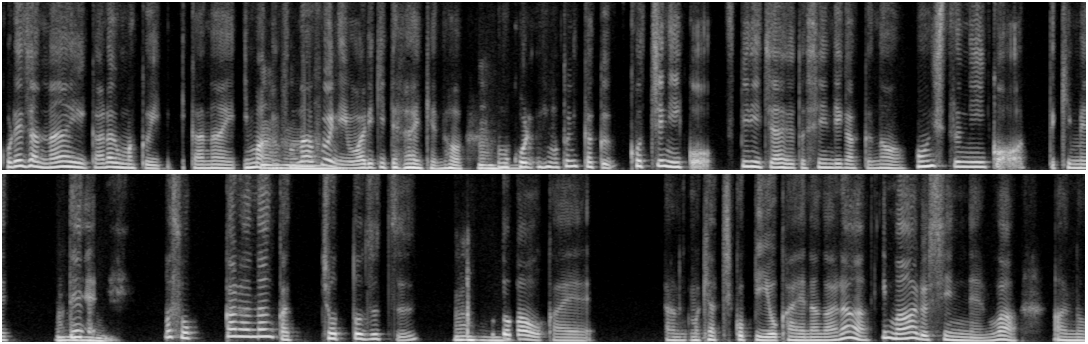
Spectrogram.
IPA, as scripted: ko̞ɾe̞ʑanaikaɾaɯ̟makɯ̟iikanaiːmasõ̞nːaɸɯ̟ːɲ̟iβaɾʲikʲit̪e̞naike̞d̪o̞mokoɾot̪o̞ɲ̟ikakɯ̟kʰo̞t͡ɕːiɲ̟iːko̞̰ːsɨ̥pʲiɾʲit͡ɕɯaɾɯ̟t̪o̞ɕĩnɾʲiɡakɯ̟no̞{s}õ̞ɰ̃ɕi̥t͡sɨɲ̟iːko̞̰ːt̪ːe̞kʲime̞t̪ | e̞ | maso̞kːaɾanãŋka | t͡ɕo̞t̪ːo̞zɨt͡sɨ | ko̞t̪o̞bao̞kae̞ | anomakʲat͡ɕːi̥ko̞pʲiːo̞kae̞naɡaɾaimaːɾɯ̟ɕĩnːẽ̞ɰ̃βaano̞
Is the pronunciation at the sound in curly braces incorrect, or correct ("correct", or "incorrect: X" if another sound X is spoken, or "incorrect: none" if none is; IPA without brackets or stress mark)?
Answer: incorrect: h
